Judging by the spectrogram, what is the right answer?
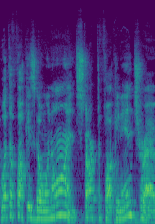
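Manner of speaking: put-on, high-pitched scream. Retelling waiting on stage for the intro, acting out screaming at the other end. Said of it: "I'm I'm screaming at the other end".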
